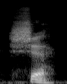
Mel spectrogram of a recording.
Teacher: out now the curve on top is pointing down sh because sh is pronounced a little further back in the mouth from CH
